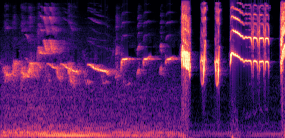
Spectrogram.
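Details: Soft, quiet warbling gives way to a loud burst of orange-headed thrush song: sharp high notes and clear ringing whistles.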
